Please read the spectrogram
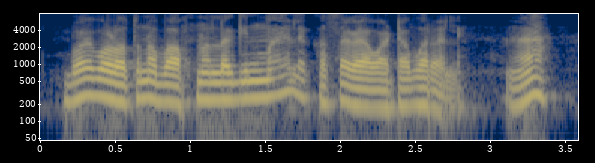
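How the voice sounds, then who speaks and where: A woman performs a cartoonish character voice, fairly high in pitch, at a moderate pace. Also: ordinary pitch variation, very clean recording, silent background. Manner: scolding, sarcastic.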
